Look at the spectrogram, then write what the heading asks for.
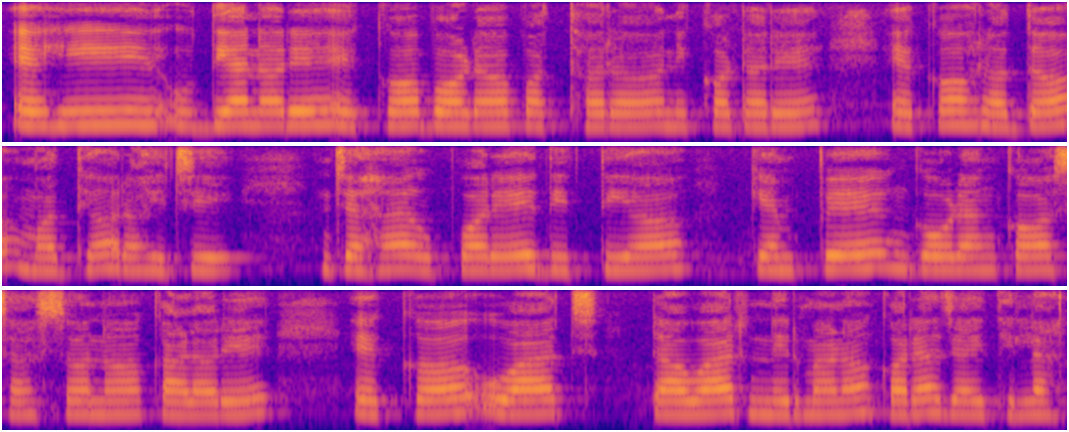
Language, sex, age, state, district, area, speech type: Odia, female, 18-30, Odisha, Kandhamal, rural, read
